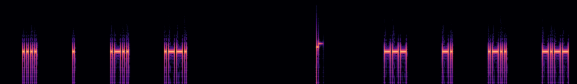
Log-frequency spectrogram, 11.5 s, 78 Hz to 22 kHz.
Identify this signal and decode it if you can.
Morse code, heard as a keyed tone, about 30 wpm, spaced as for 10 wpm, 690 Hz. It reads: HELP ONLY
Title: 6x Character Spacing - Top 200 Words - 30wpm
